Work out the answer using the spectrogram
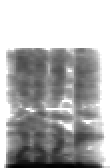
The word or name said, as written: ಮಲಮಂಡಿ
